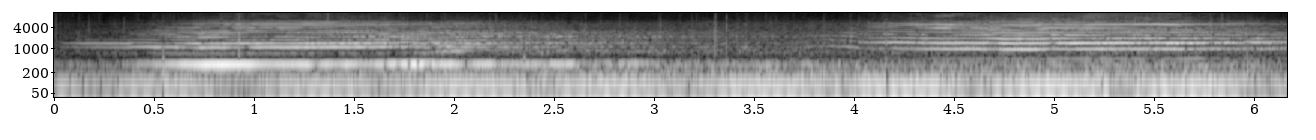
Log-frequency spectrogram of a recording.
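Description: Recorded humpback whale song: long drawn, pitched moans and wavering tonal calls, some rising, repeating across the stretch over a low steady background hum, with no talking.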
